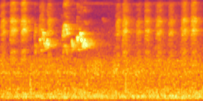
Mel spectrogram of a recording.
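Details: Sooty-headed bulbul with one abnormal leg, still singing actively: a brief burst of bright, liquid chirped notes over a steady hiss with pulsing background noise.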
